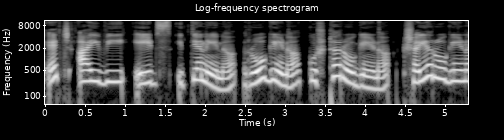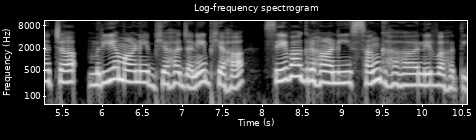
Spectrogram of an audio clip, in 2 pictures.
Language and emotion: Sanskrit, neutral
